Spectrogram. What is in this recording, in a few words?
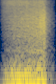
preattack; dota; pugna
